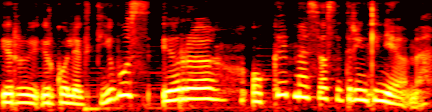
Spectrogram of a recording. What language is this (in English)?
Lithuanian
